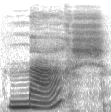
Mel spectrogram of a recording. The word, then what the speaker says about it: marche: Second one, marche. Another final silent E.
